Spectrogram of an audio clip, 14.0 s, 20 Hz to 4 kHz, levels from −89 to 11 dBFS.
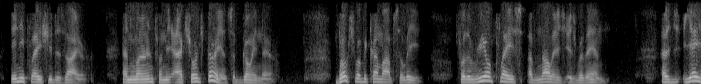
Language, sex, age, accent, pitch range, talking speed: English, male, 60-79, American, 120-145 Hz, 115 wpm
